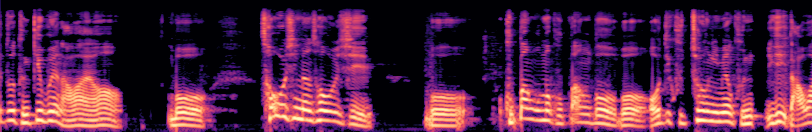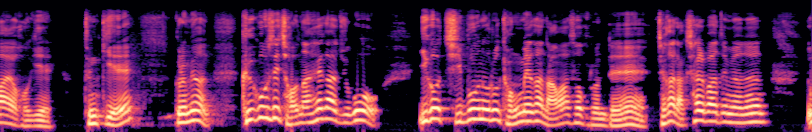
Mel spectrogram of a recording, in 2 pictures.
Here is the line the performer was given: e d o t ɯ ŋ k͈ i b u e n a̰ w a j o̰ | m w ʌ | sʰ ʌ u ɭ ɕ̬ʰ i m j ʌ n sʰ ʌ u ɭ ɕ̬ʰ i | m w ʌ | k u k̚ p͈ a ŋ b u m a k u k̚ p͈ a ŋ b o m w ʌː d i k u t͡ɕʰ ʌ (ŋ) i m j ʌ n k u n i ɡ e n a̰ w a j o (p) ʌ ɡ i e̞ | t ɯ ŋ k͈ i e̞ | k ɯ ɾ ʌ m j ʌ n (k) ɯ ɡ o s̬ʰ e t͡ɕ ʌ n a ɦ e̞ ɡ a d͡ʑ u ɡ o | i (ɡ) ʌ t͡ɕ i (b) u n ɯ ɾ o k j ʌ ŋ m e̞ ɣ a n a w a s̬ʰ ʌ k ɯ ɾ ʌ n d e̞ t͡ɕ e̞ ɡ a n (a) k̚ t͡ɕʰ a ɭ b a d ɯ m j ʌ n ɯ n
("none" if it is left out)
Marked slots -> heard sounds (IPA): ŋ, k, k, ɡ, b, a

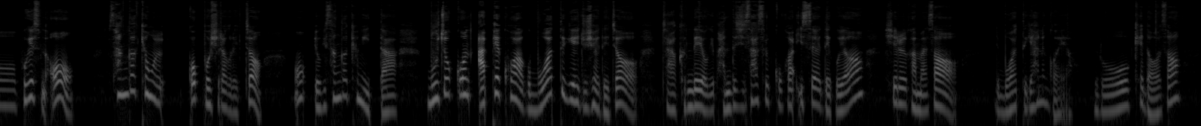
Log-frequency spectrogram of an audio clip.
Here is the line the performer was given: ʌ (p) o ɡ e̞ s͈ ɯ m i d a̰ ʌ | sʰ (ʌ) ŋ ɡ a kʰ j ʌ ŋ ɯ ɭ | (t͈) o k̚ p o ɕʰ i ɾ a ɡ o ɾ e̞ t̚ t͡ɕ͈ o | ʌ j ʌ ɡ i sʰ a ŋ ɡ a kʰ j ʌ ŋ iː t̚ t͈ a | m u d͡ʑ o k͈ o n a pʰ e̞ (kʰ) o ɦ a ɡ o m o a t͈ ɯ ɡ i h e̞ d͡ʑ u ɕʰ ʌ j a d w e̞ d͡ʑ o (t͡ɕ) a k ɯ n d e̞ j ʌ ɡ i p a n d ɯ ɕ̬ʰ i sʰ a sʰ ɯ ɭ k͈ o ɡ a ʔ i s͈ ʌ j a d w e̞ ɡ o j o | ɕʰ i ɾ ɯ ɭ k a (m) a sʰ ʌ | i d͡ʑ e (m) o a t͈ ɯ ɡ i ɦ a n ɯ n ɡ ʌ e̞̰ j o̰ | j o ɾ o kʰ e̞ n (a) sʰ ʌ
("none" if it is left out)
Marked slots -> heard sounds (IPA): p, a, k͈, kʰ, t͡ɕ, m, m, ʌ

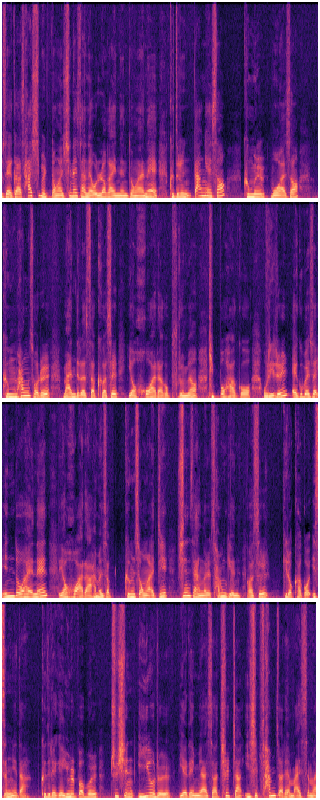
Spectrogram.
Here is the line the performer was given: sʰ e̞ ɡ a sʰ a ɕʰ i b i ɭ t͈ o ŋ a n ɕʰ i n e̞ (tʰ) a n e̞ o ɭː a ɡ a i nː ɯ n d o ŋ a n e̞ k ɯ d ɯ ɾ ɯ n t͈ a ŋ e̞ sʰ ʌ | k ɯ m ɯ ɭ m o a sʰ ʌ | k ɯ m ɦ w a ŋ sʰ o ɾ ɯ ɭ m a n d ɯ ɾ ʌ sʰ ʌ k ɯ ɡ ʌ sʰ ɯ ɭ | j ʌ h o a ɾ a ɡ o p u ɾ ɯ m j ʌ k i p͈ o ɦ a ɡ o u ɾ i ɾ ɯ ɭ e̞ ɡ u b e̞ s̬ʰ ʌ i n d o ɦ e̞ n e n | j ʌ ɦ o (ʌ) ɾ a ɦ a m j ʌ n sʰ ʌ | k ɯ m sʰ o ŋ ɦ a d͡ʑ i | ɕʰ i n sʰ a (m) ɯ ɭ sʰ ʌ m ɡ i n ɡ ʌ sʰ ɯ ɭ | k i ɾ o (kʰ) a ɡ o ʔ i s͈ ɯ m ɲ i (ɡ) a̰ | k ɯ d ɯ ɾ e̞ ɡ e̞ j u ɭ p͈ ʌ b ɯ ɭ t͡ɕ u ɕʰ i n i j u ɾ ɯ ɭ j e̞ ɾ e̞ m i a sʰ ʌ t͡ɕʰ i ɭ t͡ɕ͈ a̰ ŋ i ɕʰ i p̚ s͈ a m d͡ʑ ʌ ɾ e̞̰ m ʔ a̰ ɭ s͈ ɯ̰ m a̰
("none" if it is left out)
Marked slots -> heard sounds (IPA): sʰ, a, ŋ, kʰ, d

